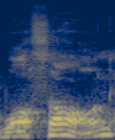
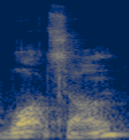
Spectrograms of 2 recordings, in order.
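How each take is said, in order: First: It is said with a rhotic southwest English burr. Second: It is said in a standard, non-rhotic accent. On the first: "the reason why I'm saying what's on ... is because I live in Cornwall" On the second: "not what's on"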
